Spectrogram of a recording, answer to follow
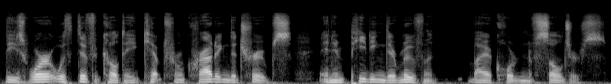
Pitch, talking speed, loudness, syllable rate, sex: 95 Hz, 175 wpm, -19 LUFS, 5.6 syllables/s, male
